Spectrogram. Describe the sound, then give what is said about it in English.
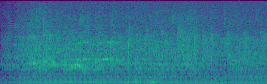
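A church audience gives a clap offering, clapping in a dense, steady burst that holds at an even loudness for several seconds, the sharp hand claps blurring into a continuous wash with a low hum beneath. “Can I see, can I hear a better clap offering than that?”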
